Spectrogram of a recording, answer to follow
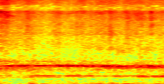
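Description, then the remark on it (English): A purported Bigfoot scream: one long, steady, piercing wail that holds the same high pitch throughout, sounding over a constant low rumbling noise, with no talking. “Yeah, somebody said, this is a recording they captured of Bigfoot screaming.”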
